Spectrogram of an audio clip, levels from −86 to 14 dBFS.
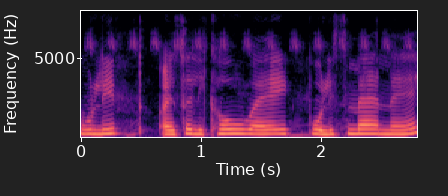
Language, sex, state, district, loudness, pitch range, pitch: Hindi, female, Chhattisgarh, Sukma, -14 LUFS, 250-275 Hz, 265 Hz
